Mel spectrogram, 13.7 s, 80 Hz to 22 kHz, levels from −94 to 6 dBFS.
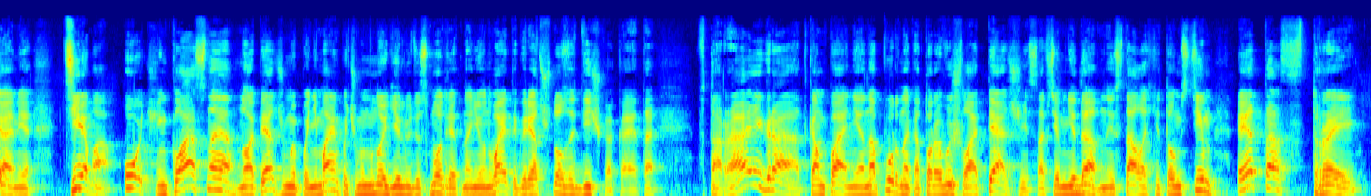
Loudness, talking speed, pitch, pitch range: -19 LUFS, 165 wpm, 120 Hz, 115-135 Hz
